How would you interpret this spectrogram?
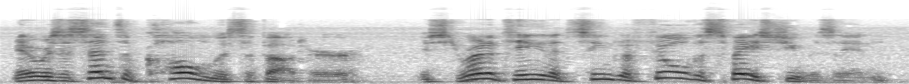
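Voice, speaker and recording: A man's voice: on the high side, wildly swooping pitch, a little fast, breathy edge, rough recording. A man reading a story aloud informally on a livestream, dropping in casual asides. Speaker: livestream fan fiction reader.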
